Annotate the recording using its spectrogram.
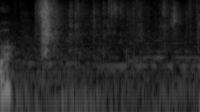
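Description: Foil wrapper of a Yu-Gi-Oh booster pack being torn open by hand: one short crinkling rip about half a second in, over faint background music.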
